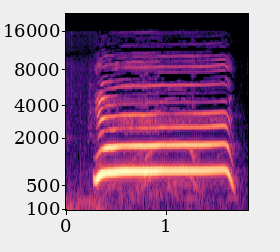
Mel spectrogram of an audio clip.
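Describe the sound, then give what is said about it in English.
A single loud, high-pitched cheering whoop from one voice, cheering after comedian Hannah Berner says she likes astrology, held steady at one pitch for over a second before dropping away at the end, with no talking. “And I cheered so loudly because I'm also into astrology, not cats, but I'm into astrology.”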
